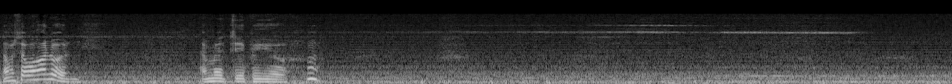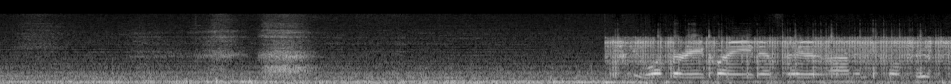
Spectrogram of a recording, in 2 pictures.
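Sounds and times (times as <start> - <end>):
high wheel squeal: 4.3 - 8.7.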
